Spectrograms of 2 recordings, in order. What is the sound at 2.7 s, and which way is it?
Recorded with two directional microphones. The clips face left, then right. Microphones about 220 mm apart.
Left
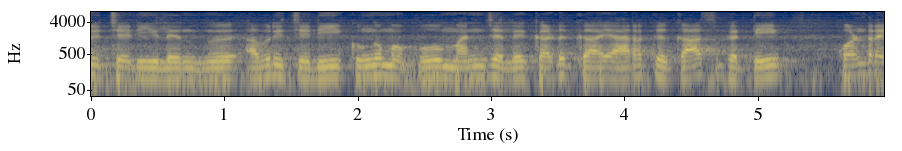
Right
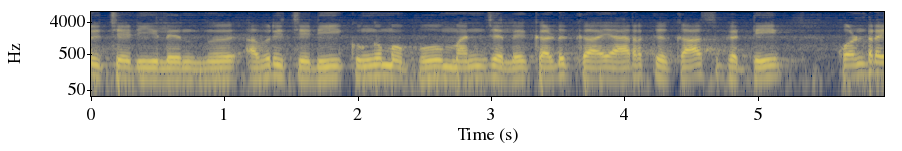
A man's voice, 55° right (ahead or behind).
